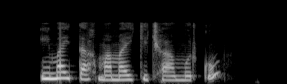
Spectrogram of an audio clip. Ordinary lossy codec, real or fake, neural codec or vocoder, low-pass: Opus, 64 kbps; real; none; 7.2 kHz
